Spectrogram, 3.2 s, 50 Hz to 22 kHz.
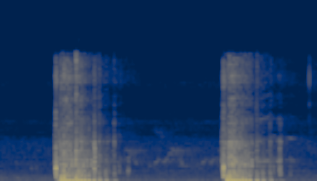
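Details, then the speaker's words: Rebuilt Stihl MS440 chainsaw during manual carburetor tuning, idle jet fattened and low jet barely open: two short, blubbery bursts that sputter and die instead of revving clean; over-rich mixture, probably flooded. "It's too fat now. Choke it. Yep. All right. So, it's way too fat. It's probably flooded."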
